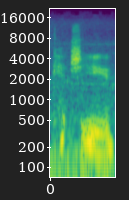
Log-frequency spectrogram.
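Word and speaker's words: Cait Sith: I think it's Cat Sheath, right? Does the pronunciation of that feature into the new Final Fantasy remake? Ketshi, you think? Oh, it's Ketshi.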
